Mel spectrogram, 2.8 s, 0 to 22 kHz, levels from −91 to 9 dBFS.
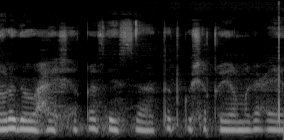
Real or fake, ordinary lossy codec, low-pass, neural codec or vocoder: real; none; none; none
